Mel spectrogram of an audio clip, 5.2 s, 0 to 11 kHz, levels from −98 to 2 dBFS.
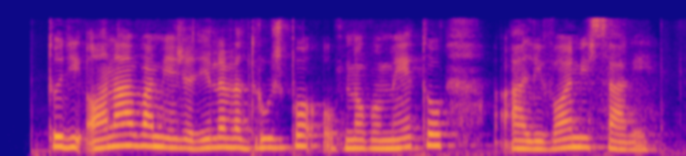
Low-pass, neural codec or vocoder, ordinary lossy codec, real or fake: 7.2 kHz; codec, 16 kHz, 4 kbps, X-Codec, HuBERT features, trained on balanced general audio; AAC, 48 kbps; fake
